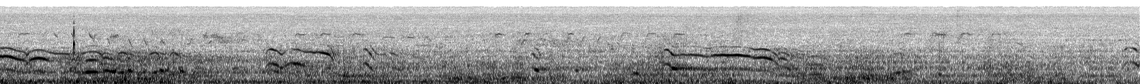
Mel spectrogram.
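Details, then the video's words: Pack of wolves in Haute-Savoie, France, giving a group chorus: tangled, quavering howls rising and falling together with interspersed yaps, heard from some distance above low rumbling background noise. "Hurlements de loups en Haute Savoie"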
